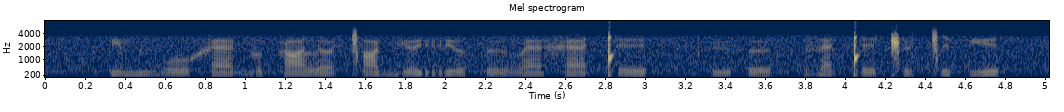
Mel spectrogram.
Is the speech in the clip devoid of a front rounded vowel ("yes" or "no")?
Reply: no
